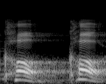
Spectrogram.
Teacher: ख ज्यादा वायु बाहर निकल रही है ना तो ये महाप्राण होगा ग बोलो ग घ बोलो घ देखो ढेर सारा वायु बाहर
